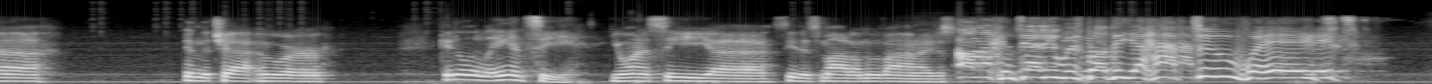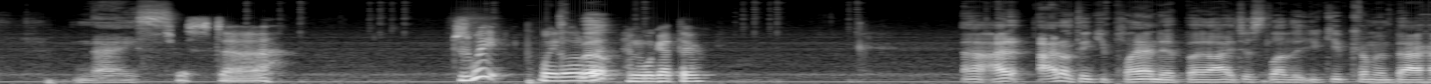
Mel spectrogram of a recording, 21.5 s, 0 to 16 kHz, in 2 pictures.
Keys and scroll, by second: 2.8-3.7 typing, 5.2 s, 8.0-9.0 typing, 12.7 x, 13.1 space, 15.1-16.1 typing, 17.7-18.7 typing, 21.1 r.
